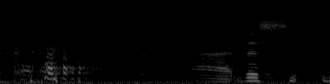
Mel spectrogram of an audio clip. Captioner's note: laughing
